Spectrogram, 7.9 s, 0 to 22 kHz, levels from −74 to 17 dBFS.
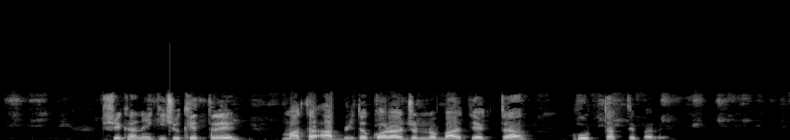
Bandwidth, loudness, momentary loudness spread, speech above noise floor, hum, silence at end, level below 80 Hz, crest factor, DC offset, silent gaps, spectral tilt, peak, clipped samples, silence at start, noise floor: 7.8 kHz; -14 LUFS; 11 LU; 44 dB; none; 1.25 s; -60 dBFS; 16 dB; under 0.1%; none; -3 dB/octave; 0 dBFS; under 0.1%; 1 s; -58 dBFS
